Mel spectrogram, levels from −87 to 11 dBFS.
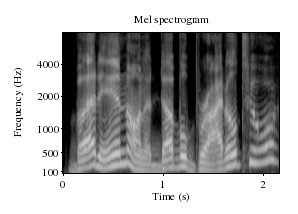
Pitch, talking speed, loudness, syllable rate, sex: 195 Hz, 195 wpm, -16 LUFS, 4.4 syllables/s, female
